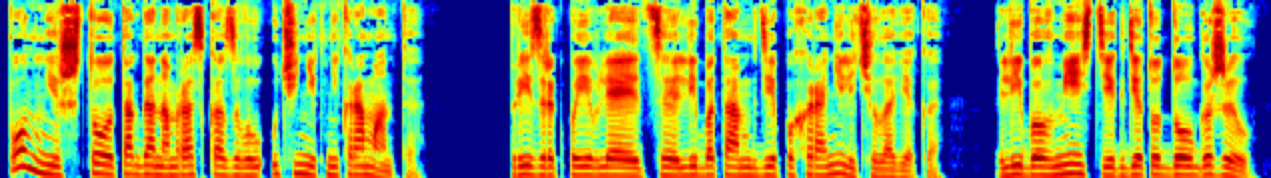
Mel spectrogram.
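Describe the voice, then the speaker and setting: A woman's voice: sits low, steady tone, normal speed, a little mellow, no room sound, clean studio sound, close to an everyday voice. A woman voicing a cold scheming mother. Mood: calculating. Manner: stern, calculating.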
